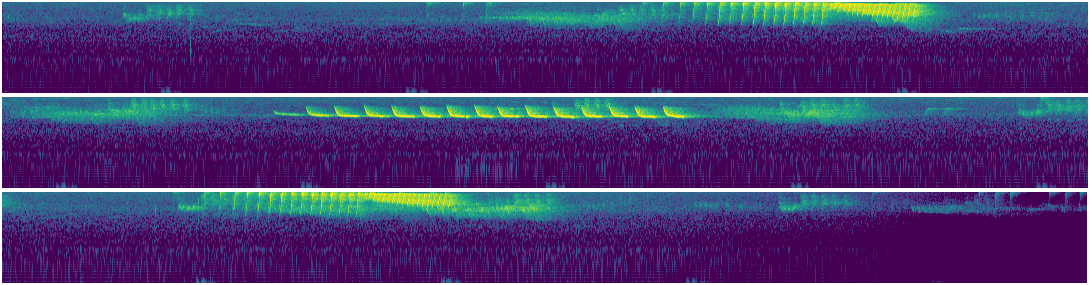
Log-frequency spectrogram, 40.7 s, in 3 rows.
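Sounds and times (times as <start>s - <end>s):
wood warbler singing: 8.5s - 11.7s, 17.0s - 24.2s, 29.4s - 34.0s.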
